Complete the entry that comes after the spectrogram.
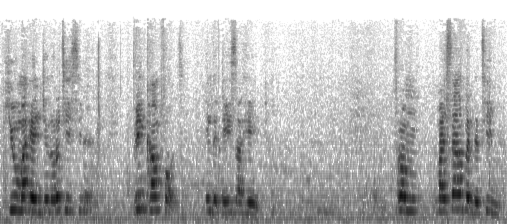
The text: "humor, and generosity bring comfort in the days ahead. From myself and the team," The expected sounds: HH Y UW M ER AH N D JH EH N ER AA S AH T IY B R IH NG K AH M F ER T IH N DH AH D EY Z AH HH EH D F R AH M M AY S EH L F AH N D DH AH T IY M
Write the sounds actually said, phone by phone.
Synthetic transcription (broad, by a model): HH Y UW M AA AH N D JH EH N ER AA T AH S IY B R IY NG K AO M F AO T IH N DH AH D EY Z AH HH EH D F R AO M M AY S EH L F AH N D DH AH T IY M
